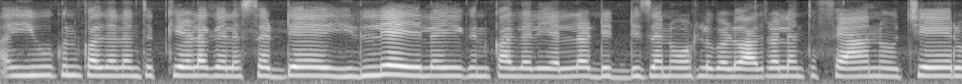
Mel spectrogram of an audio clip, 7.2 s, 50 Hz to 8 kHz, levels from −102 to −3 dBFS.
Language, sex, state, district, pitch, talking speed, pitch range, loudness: Kannada, female, Karnataka, Chamarajanagar, 260 Hz, 140 wpm, 255-265 Hz, -17 LUFS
